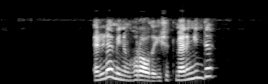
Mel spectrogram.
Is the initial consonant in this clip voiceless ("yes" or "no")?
no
